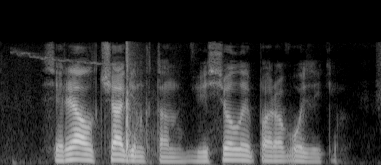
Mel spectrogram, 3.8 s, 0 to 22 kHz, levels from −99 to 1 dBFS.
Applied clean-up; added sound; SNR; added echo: none; Fireworks; 15 dB; none.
